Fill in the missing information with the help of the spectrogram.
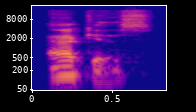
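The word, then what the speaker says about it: Jacas: Gabe Ais. The Jay is silent.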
